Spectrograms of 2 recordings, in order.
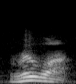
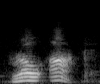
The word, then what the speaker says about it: ruach: for you here, R-U-W-A-C-H, ruach, found in verse 5 of Zechariah, the 6th chapter. Spirits is what they've translated it to. Ruach is pronounced roach, R-O-O, comma, A-K-H, roka, or roach, meaning something that creates violent action.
